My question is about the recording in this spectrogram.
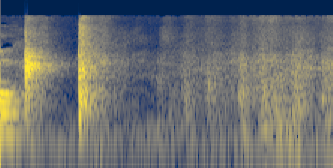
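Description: The tail of a man's voice, then a single sharp knock about half a second in that dies away quickly.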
